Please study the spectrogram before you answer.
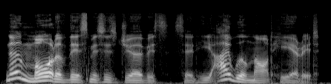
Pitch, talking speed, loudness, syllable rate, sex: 120 Hz, 235 wpm, -20 LUFS, 4.5 syllables/s, male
